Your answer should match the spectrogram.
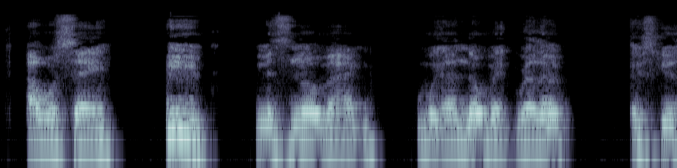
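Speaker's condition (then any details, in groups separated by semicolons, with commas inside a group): Sporadic ALS; must speak slower and carefully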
